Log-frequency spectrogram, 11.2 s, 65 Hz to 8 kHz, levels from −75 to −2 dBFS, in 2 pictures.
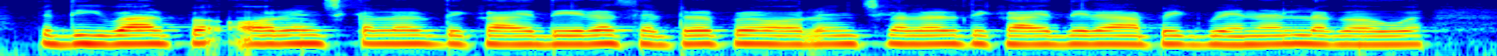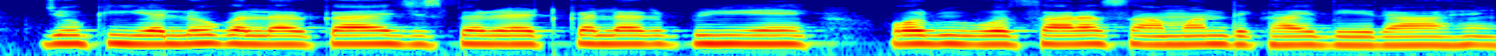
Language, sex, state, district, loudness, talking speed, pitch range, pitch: Hindi, female, Bihar, Gaya, -16 LUFS, 215 wpm, 185-195 Hz, 190 Hz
